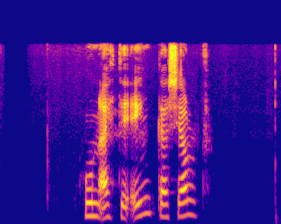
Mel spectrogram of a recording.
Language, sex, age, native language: Icelandic, female, 8, Icelandic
